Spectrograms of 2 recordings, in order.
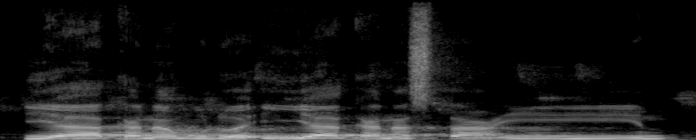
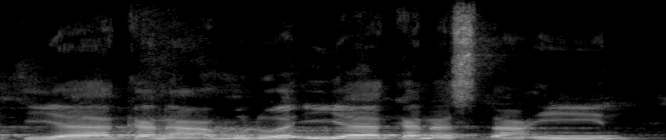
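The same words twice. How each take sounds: First: Iyyaka na'budu with a single light y, slow; wrong, no tasdid. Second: Iyyaka na'budu with the doubled yy held, slow; correct with tasdid. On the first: Teacher demonstrating the wrong reading without tasdid. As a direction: drop the doubling on Iyyaka. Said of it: "tidak dibaca tasdid". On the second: Teacher demonstrating the correct doubled reading. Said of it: "Dibaca iyyaka". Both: Shown as a demonstration.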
